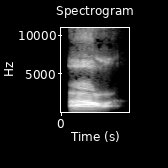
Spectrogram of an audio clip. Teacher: আইনের মাখরাজ হলাকের বা কণ্ঠনালীর মাঝখান হতে উচ্চারণ হয়। তাহলে শুরু থেকে আপনি হামজা জবর নিয়ে আসেন আর আইনকে সাকিন করে দেন।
